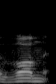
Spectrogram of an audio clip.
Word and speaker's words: von: sounded quite good uh von is pronounced fun and the whole thing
